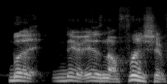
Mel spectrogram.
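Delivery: normal talking voice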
